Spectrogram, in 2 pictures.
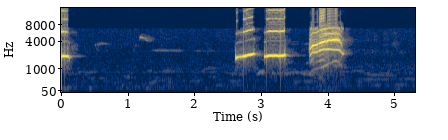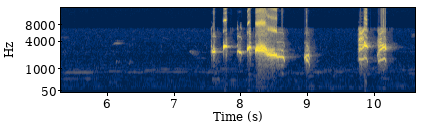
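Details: Powerful song of an orange-headed thrush, with short clear whistles, a burst of rich warbling, a long silence, then a fresh flurry of sharp chirps and harsh, buzzy notes.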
